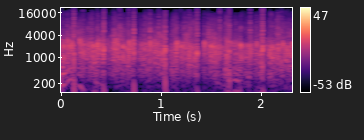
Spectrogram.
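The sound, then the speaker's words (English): An audience applauds volunteers on stage with dense, lively clapping. Sharp individual claps stand out within the continuous wash of sound. “All right, a round of applause for our volunteers, if we could.”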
